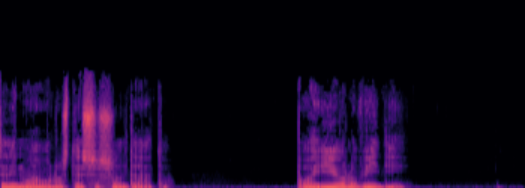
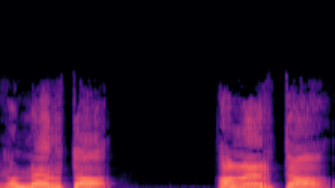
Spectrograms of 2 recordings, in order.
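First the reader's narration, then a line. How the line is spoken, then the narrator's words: General shouting. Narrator (Italian): urlava il generale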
